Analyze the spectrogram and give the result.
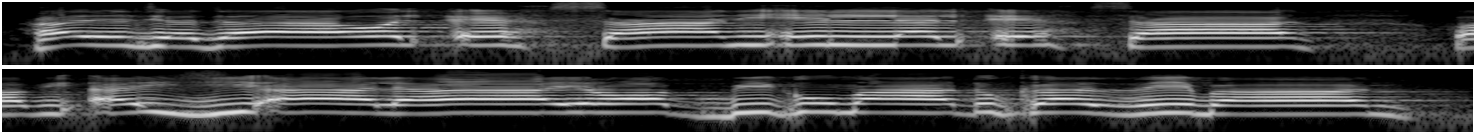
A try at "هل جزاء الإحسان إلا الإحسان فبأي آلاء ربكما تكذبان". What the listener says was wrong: اچھی کوشش کی آپ نے, لیکن بیٹا یہاں پر مد متصل ہو رہا ہے. ٹھیک ہے, تو اسے 2 یا 2.5 الف تک کھینچ کر پڑھنا ہے.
